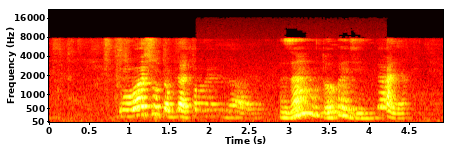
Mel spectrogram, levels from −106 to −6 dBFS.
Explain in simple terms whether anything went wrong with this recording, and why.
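From 1.84 s to 4.22 s the speech suddenly turns hollow, quieter and noisier, then snaps back: likely a switch to a distant microphone.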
